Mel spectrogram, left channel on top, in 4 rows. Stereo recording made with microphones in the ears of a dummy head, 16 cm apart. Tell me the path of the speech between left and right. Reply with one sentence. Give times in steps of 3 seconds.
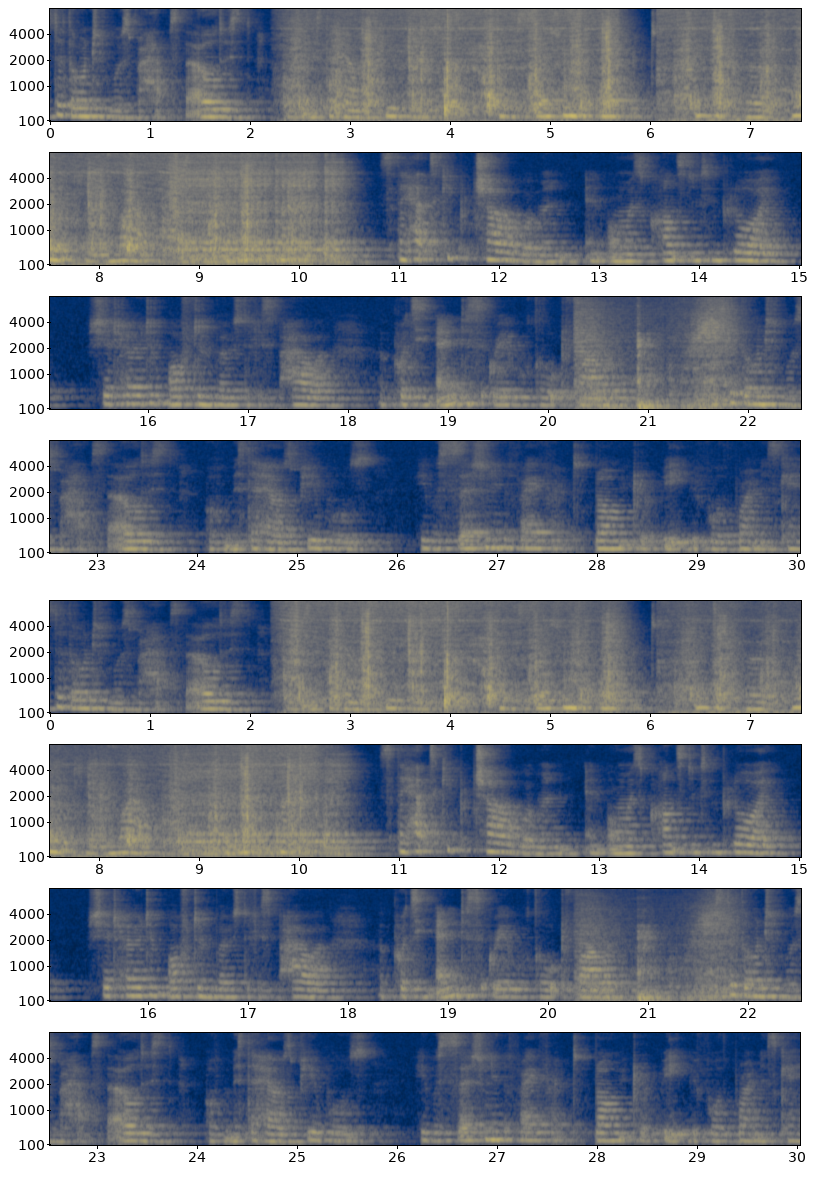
You can hear the speech on the left from 0 s, in the centre from 6 s and on the right from 9 s.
